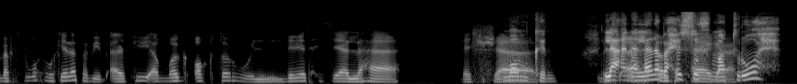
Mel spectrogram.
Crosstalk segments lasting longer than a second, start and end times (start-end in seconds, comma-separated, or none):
6.0-7.4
